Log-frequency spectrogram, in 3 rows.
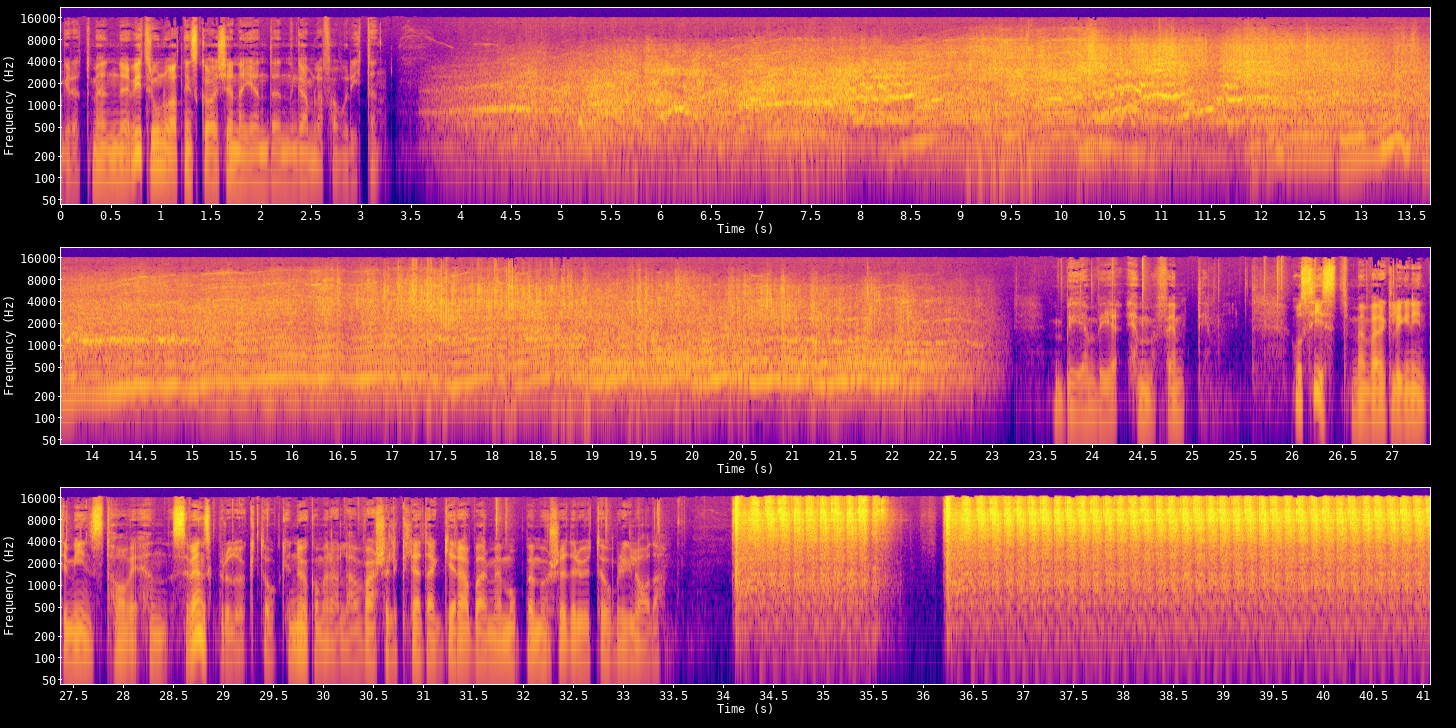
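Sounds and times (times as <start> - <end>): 
speech: 0.0 - 3.3, 23.8 - 25.2, 26.0 - 33.5
car tires squealing and skidding: 3.6 - 23.1
engine of a car built in Munich revving hard: 4.5 - 23.1, 36.2 - 41.0.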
